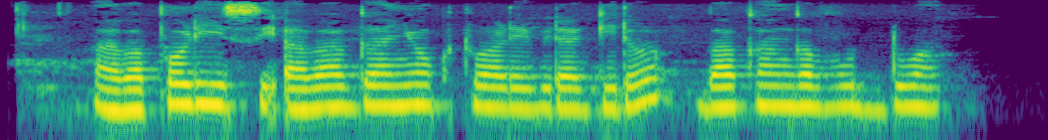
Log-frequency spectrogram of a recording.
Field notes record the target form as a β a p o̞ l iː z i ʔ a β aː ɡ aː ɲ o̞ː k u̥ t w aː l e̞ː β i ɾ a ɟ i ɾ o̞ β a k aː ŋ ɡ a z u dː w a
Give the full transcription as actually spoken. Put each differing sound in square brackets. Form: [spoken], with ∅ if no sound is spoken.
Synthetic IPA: a β a p o̞ l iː [s] i ʔ a β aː ɡ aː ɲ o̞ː k u̥ t w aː l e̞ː β i ɾ a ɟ i ɾ o̞ β a k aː ŋ ɡ a [v] u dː w a

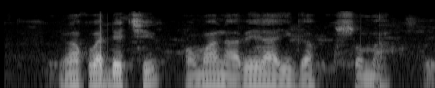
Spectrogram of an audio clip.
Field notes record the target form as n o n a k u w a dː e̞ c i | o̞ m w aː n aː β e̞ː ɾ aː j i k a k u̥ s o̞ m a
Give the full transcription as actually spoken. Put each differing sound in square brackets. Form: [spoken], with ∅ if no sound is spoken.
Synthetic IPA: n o n a k u [β] a dː e̞ c i | o̞ m w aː n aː β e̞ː ɾ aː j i [ɡ] a k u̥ s o̞ m a

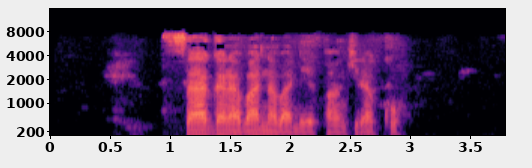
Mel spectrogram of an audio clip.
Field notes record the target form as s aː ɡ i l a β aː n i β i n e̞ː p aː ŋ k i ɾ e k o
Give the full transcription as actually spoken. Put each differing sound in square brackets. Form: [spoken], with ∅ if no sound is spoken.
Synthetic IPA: s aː ɡ [a] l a β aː n [a] β [a] n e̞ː p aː ŋ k i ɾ [a] k o

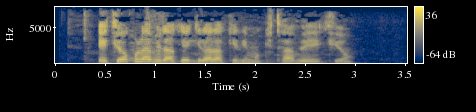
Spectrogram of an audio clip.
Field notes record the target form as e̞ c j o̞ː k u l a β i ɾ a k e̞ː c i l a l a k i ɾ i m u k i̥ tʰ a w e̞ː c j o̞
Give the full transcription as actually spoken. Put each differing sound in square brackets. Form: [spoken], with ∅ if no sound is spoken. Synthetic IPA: e̞ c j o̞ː k u l a β i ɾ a k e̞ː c i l a l a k i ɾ i m u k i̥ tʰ a [β] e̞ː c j o̞

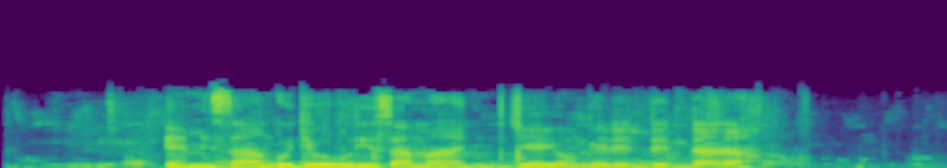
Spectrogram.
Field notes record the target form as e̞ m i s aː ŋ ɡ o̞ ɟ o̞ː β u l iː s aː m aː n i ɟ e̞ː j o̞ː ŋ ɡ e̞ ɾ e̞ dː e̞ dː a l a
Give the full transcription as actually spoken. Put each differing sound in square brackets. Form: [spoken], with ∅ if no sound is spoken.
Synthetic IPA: e̞ m i s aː ŋ ɡ o̞ ɟ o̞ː β u l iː s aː m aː [ɲ] i ɟ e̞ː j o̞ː ŋ ɡ e̞ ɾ e̞ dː e̞ dː a l a

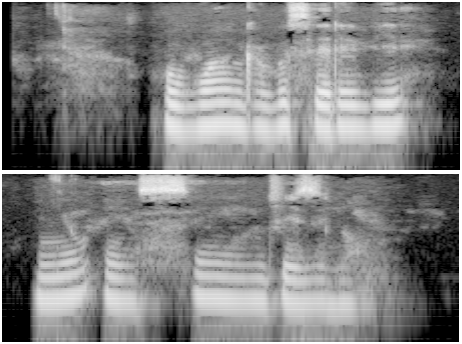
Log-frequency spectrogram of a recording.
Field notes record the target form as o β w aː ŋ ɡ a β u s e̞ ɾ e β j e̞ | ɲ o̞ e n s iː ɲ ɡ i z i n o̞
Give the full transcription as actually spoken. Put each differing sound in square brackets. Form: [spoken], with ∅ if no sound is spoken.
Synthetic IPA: o β w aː ŋ ɡ a β u s e̞ ɾ e β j e̞ | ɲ o̞ e n s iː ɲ [ɟ] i z i n o̞

